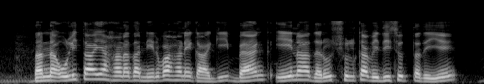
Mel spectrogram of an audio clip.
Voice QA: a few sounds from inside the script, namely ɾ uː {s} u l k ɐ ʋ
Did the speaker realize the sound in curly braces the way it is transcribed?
no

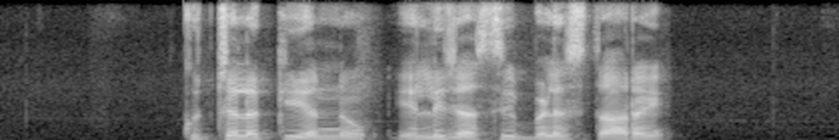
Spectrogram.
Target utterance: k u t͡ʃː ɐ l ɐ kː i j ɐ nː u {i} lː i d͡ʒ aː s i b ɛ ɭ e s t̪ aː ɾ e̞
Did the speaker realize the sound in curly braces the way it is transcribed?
no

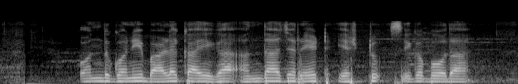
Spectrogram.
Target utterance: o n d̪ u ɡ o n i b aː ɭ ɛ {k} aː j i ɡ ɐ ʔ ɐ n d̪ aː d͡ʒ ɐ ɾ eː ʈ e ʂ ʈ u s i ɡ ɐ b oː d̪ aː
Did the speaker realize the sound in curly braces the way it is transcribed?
yes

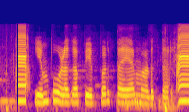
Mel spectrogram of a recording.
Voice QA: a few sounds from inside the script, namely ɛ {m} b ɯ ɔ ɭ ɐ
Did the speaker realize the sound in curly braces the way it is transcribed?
yes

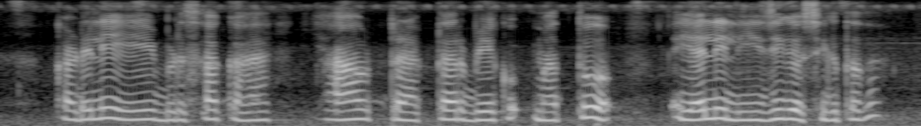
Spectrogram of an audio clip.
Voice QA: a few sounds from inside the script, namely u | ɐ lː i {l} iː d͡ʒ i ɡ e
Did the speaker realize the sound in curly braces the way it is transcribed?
yes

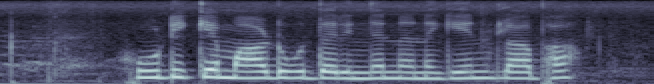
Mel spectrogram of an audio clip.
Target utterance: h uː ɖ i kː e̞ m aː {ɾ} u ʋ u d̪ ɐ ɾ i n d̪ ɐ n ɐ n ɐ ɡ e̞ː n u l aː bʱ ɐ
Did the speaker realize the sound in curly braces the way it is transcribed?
no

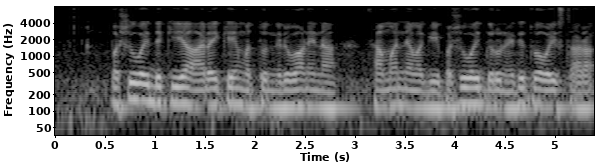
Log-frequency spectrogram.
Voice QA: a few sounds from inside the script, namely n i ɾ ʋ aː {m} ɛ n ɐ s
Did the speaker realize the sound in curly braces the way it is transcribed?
no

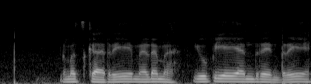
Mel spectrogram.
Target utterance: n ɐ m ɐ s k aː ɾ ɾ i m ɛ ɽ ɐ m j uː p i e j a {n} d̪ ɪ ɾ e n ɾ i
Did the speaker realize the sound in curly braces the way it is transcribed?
yes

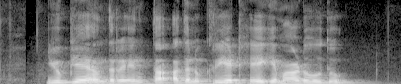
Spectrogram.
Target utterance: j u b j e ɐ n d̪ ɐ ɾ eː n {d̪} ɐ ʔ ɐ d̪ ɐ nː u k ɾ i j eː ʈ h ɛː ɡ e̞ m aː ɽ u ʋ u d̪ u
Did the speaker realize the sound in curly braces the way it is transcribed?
no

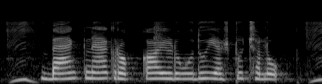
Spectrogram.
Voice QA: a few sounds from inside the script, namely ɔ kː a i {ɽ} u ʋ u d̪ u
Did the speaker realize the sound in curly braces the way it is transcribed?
yes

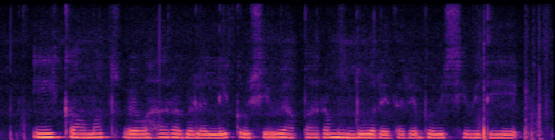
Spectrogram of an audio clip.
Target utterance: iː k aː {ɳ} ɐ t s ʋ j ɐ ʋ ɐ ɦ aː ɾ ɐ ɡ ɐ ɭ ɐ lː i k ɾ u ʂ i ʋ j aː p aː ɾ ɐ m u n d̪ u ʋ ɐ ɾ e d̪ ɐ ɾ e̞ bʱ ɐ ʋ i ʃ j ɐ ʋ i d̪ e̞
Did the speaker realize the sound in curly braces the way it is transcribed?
no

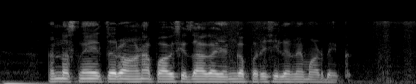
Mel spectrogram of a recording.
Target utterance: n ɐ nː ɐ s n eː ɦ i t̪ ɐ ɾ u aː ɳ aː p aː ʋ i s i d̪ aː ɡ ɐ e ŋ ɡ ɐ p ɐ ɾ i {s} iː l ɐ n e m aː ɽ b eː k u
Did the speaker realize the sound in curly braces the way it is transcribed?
no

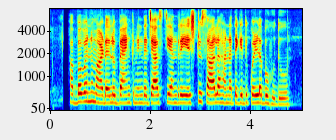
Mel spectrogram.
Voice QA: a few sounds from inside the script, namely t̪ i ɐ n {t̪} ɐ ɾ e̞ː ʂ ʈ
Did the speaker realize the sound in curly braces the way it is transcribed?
no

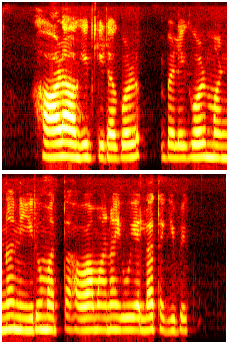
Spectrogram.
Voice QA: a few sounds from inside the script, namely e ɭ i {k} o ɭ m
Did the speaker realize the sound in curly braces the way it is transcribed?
no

